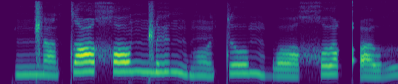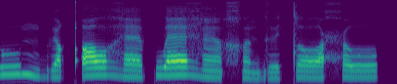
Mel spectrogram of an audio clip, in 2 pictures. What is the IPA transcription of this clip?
ŋ͡ǁ ə̃˨ tˤ œ˦ χ ɔ˦ ŋ͡ǁ ʏ˦ ŋ ɡ õ˨ t o˦ m b ɔ˨ χ o˦ qʼ o˨ ɦ u˦ m b ʏ˨ qʼ ɔ˦ ɦ æ˨ p w æ˦ ɦ æ̃˨ χ ə̃˨ ɡ ʏ˨ t ɔ˨ ħ o˦

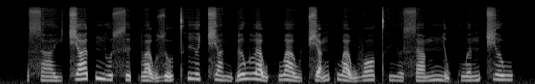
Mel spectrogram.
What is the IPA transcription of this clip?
s a̤ː˨˩ j t͡ɕ aː˦˥ t̚ ɲ u˨˦ s ɨ˨˩ t̚ v a̰˧˨ w z ṵ˧˥ t̪ʰ i˧ ə̯ t͡ɕ a̤˨˩ n ɗ ə˧ w l a̰˧˨ w h w a˧˩ w t͡ɕ a̰˧˥ ŋ k w a̰˧˨ w v ɔ˧ t̪ʰ i̤˨˩ ə̯ s a˨˦ m ɲ ə̰˧˨ w k w ə˨˦ n t͡ɕ ə˧ w

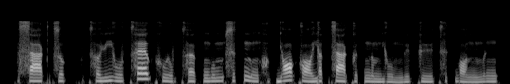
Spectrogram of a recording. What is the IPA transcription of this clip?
s aː˧ k̚ t͡s ʊ˧ k̚ | t̪ʰ ɵ˨˧ ɥ j uː˨ t̪ʰ ɛː˥ kʷʰ iː˨˩ w t̪ʰ œː˨ k̚ m uː˨˧ m s ɵ˨˥ t̚ n̪ ʊ˨ ŋ h ʊ˨ k̚ j ɔː˥ k ɔː˨˧ j ɐ˥ t̚ s aː˧ k ɵ˧ t̚ n̪ ɐ˨ m j uː˨˩ m yː˨˧ k yː˨˥ t̪ʰ ɪ˧ k̚ ɔː˨ n m ɪ˧ ŋ

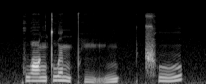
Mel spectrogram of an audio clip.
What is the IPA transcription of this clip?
k w ɑ˥ ŋ t̪ w ə˥˩ n pʰ ḭ˨˩˦ ŋ | ʈ͡ʂʰ u˧˥

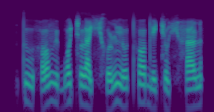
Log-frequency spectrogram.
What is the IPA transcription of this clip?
t̪ u˧˩ h ɔ˩˥ v ʏ˧˩ b ɔ˦˥ c l a˧˩ ç x o˩˥ ɳ n o˩˥ t̪ʰ ɔ˦˥ d̪ e˩˥ c o˧˩ ç h a˦˥ ɳ

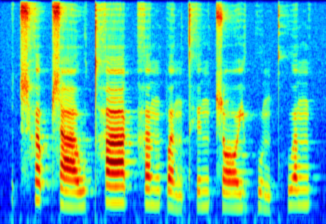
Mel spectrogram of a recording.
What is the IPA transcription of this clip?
t͡sʰ ɐ˥ p̚ s aː˨˧ w t̪ʰ aː˥ k̚ h ɐ˧ ŋ p ɐ˨˩ ŋ t̪ʰ ɪ˧ ŋ t͡s ɔː˨˧ j kʷ ɐ˨˩ ŋ kʷʰ ɐ˥ ŋ

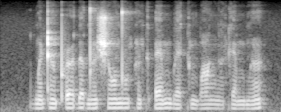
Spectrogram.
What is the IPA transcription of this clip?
ɡ͡b ə̃ ʈ ə̃ pʼ ə˞ ɗ ə d̪ ə̃ ʃ ɔ̃ d̪ ɔ̃ k ə̃ k ʔ ɛ m b ɛ k m b ɑ ŋ ɡ ɑ̃ k ɛ m b ə̃

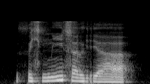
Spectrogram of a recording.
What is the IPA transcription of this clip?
θ ɵ sʲ ŋ͡m ĩ s ɐ l rʲ aː

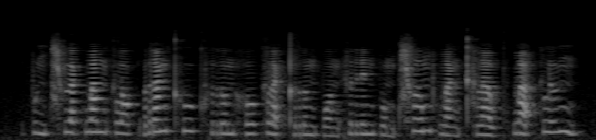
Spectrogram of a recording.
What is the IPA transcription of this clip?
p ɯ˨˩ ŋ t͡ɕʰ ɯ˧ a̯ k w a˧ n k l ɔː˨˩ k̚ r a˥˩ ŋ kʰ uː˥˩ kʰ r o˧ n h oː˦˥ k l a˨˩ k̚ t r o˨˩ n p ɔː˩˦ n k r e˧ n p o˩˦ m t͡ɕʰ ɤː˥˩ m k w a˨˩ ŋ kʰ l a˨˩ w kʰ w a˦˥ ʔ k l ɯ˥˩ ŋ

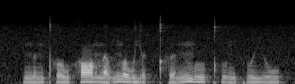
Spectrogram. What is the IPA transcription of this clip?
n̪ ɵ˨˥ n pʰ o˨˧ w h ɔː˧ n̪ ɐ˨˥ w n̪ o˧ w j ɵ˨ t̚ pʰ ɵ˨˥ n m uː˨ kʷʰ ɐ˨˩ ŋ kʷ iː˨ w

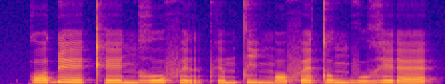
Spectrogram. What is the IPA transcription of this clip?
k ɔ˨˦ ɗ eː˦˨ kʰ eː˨ ŋ ɣ o˨˦ f ɪ˨ r pʰ ɪ˨ m t i˦ ŋ ɔ˨ f ɛ˦ t o˦ ŋ v u˨ ɣ e˦ ɾ ɛ˨˦

